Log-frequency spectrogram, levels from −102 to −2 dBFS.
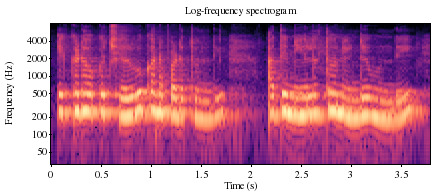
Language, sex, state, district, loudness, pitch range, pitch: Telugu, female, Telangana, Hyderabad, -15 LUFS, 215-250 Hz, 230 Hz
